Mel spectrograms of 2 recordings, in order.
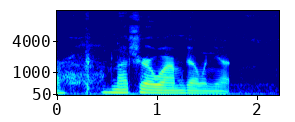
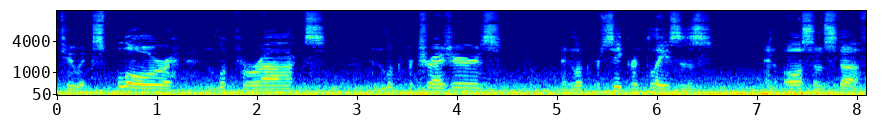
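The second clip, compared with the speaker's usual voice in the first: energetic intro; 3 semitones higher, 10 dB louder than usual. Acted. Loud opening intro to camera.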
